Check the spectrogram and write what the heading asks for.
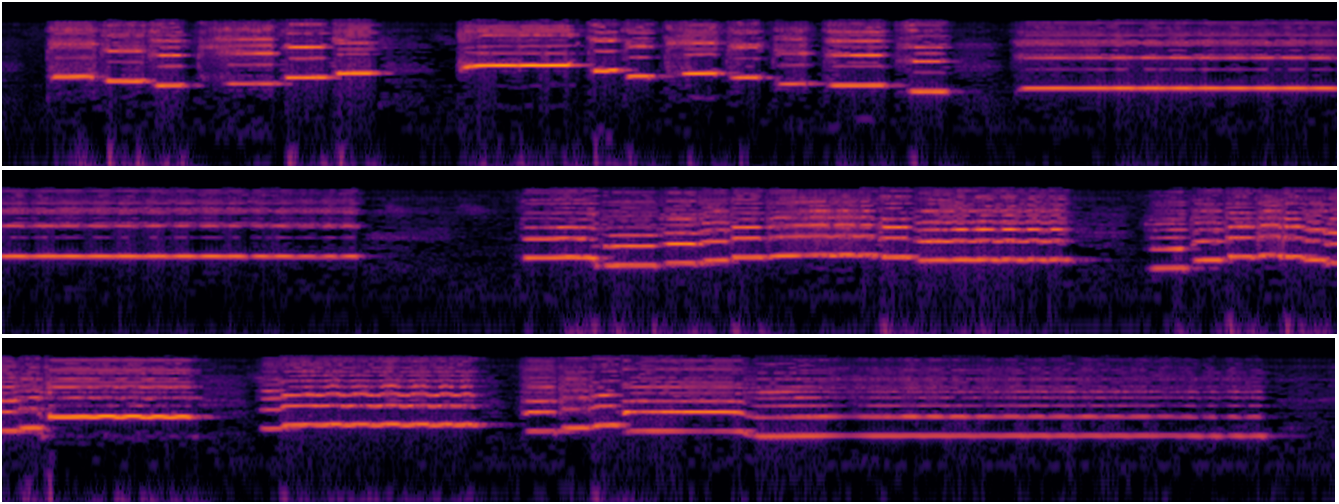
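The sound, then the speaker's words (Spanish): A small handmade sicu (zampoña) panpipe plays alone: quick descending runs of breathy, flute-like notes, then long held tones and wavering melodic phrases, fairly loud with short pauses between passages. “Este es un, cicus chico, o zamponias en castellano. Este es el sonido.”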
